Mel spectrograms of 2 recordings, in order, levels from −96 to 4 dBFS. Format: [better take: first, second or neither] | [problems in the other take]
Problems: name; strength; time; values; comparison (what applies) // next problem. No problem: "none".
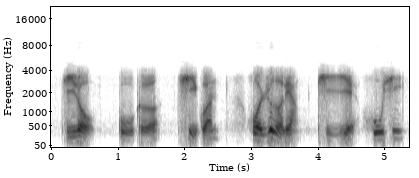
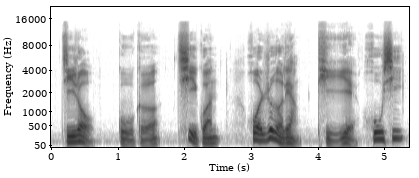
second | phone-call audio; nothing above 3.5 kHz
